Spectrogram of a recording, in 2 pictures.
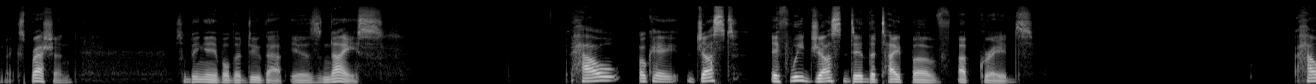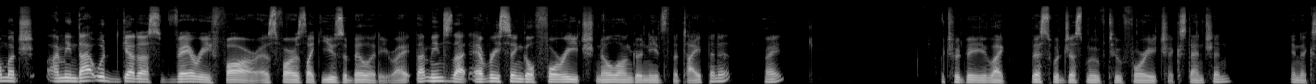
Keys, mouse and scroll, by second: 15.9 ctrl+s, 17.3-17.9 scroll down 7, 18.0-19.5 typing, 19.6 ctrl+r, 20.0 ctrl+r, 20.8 ctrl+r, 21.3 ctrl+r, 21.6 ctrl+r, 21.9 ctrl+s, 22.3 Return, 22.8 ctrl+s, 22.9 ctrl+f, 23.1 ctrl+f, 23.4 ctrl+space, 23.8 ctrl+alt+f, 24.1 ctrl+alt+f, 24.3 ctrl+alt+b, 24.5 ctrl+w, 25.3 ctrl+s.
